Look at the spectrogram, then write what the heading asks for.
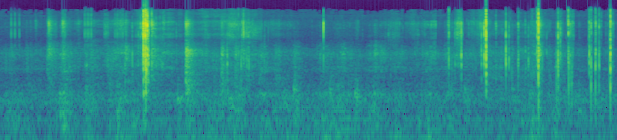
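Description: Moving train carriage heard from inside: a steady low rumble of the wheels on the rails, with sharp clicks and knocks from the carriage now and then, the loudest about a second and a half in and several more close together near the end.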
